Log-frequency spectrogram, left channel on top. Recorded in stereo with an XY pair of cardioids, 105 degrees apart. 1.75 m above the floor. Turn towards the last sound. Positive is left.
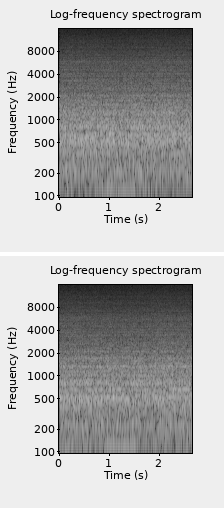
turn(degrees=25)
